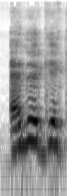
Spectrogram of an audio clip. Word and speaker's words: energic: An energic dermal bond. Sort of like energy, but with a K.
